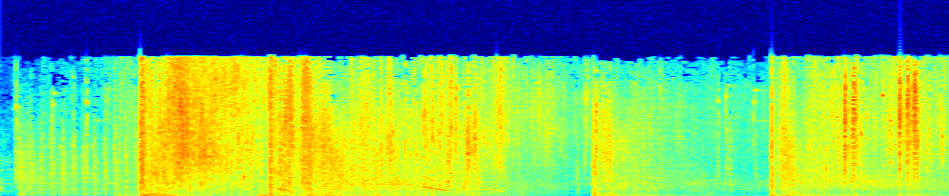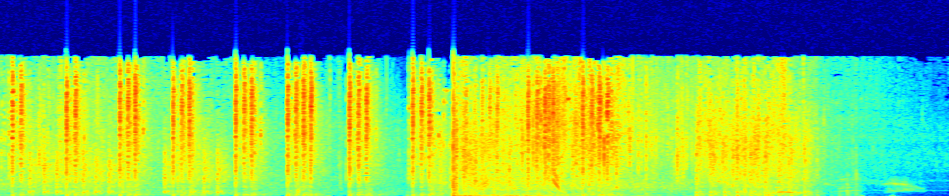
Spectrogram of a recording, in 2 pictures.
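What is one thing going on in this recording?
Heavy explosions boom close by, with rumbling echoes.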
